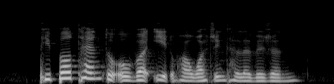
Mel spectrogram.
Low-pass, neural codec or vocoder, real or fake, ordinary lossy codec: 7.2 kHz; none; real; Opus, 24 kbps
